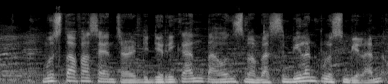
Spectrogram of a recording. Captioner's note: non-english speech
